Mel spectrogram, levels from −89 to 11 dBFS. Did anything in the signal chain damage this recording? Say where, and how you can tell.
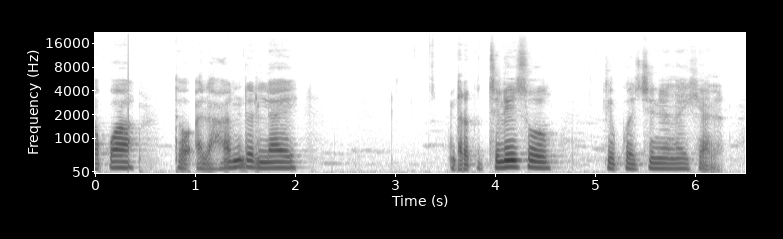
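Yes. At the driver or buffer stage, the capture software likely failed to collect its samples before the hardware overwrote them: a dropped buffer (overrun). At 0.34 s and 3.64 s the speech skips ahead with no gap, losing roughly 20 ms and 70 ms.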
